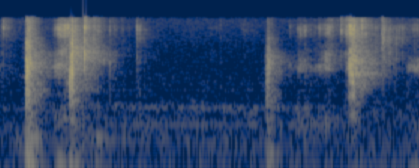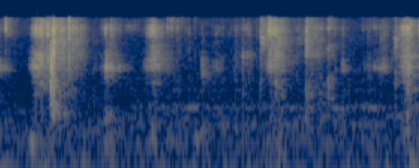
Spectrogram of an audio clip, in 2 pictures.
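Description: A small white bar of solid soap is rubbed against a small handheld stainless steel box grater by hands with long black nails, and the shavings fall onto a pile of dyed soap. The result is a series of short, bright, crunchy rasps separated by brief quiet gaps, with little low end.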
